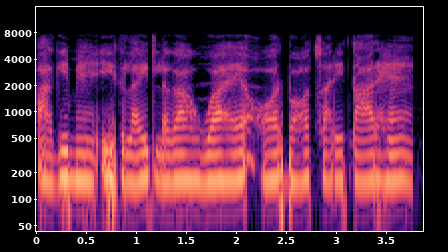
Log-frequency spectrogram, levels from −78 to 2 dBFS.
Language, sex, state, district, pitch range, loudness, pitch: Hindi, female, Jharkhand, Deoghar, 160-165 Hz, -17 LUFS, 165 Hz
